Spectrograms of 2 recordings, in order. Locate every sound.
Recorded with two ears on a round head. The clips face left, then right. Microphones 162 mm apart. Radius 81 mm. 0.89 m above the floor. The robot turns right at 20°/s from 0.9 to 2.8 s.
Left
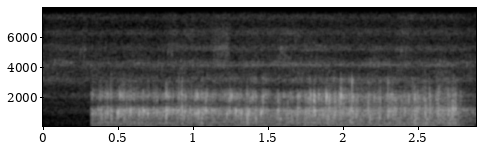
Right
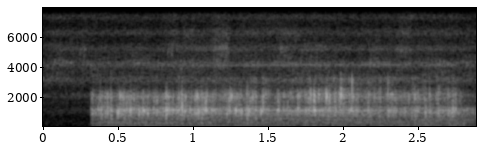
0.3 s boiling: 15° left, 0.5 m; by 2.8 s 55° left, 0.5 m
